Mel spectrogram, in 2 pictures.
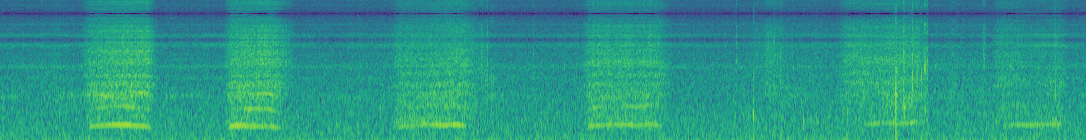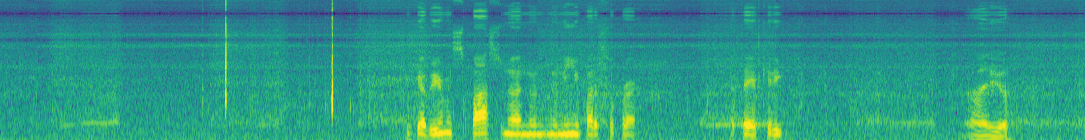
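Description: A man blows into his cupped hands, making breathy, hooting calls again and again.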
